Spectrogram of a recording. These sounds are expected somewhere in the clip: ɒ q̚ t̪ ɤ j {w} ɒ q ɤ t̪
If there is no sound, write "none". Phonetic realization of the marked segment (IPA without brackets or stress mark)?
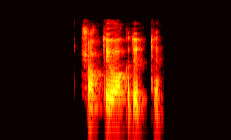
w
